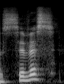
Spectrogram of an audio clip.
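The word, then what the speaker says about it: Tsives: The last name is spelled T-S-I-V-E-S. So Civis, Eli Civis.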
